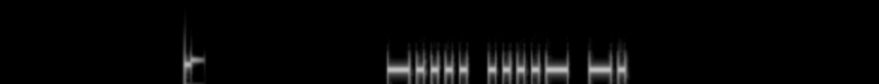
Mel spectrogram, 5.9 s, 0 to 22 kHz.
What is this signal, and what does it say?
Morse code, heard as a keyed tone, about 25 wpm, 700 Hz. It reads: 64N
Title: All Cut Numbers - 3-Digit 25wpm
